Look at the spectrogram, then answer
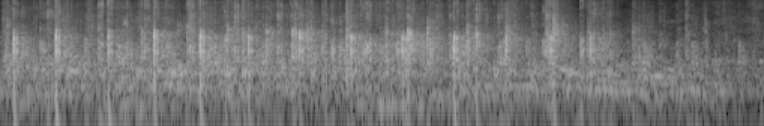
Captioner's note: audience laughing; audience applauding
